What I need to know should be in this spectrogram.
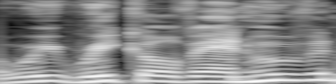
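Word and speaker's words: Rico Verhoeven: like the likes of like van H uh Rico Van Huen that's how you say his name and went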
